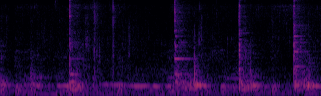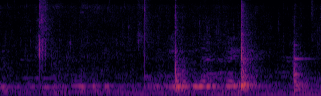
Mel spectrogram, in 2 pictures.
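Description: Pork pieces and sliced red onion sizzling in oil in a wok while a metal spatula stirs them, scraping and knocking against the pan with repeated, irregular strokes.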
